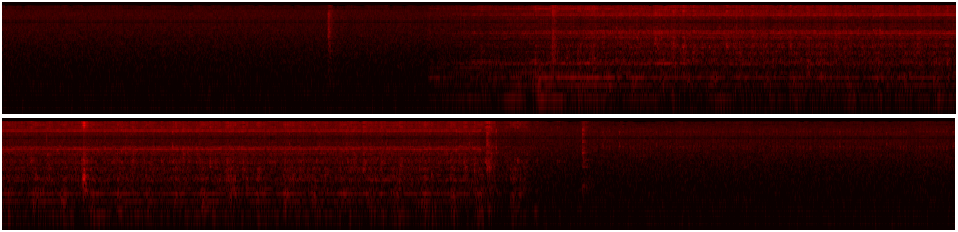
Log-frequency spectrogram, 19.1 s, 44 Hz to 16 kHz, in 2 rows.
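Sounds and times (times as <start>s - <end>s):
washing machine motor hum: 4.3s - 15.2s.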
